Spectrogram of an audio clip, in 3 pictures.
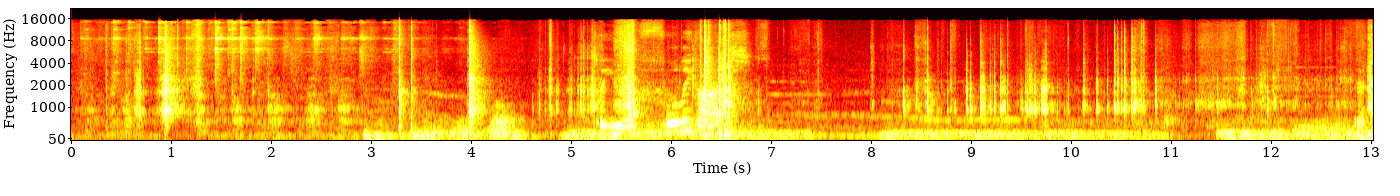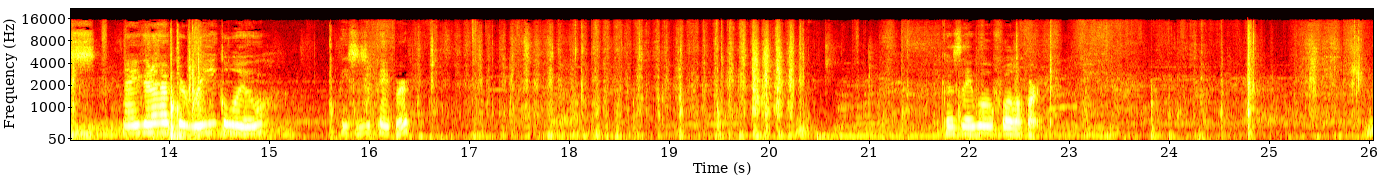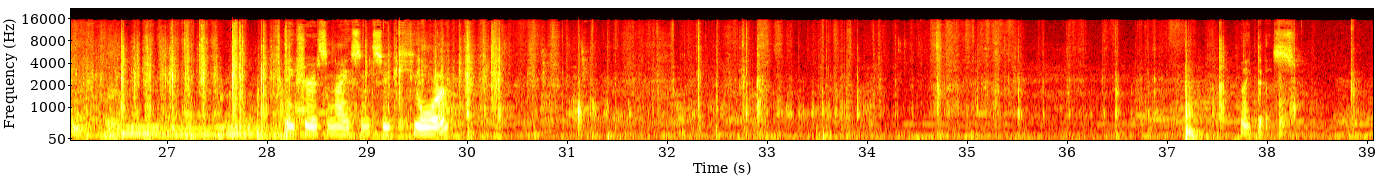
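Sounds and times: clicks and crackles: 0.3 - 13.2
paper crackling and rustling: 16.0 - 21.8, 22.7 - 37.7.

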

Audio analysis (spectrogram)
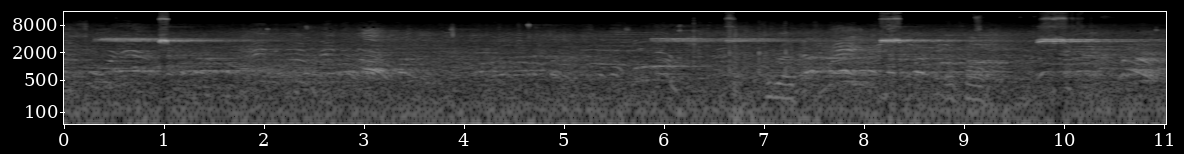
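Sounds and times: referee whistle blasts: 0.2 - 1.8, 5.8 - 7.4, 8.1 - 11.0.

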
